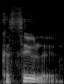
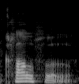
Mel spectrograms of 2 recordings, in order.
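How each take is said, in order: First: It sounds smooth, with ordinary English sounds. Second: It sounds throaty, like coughing. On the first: It is the practical, widely accepted form. "the pronunciation that is widely accepted and used today" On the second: It is meant as an alien tongue. "the most common being Clolhl ... sounds like you're about to cough up a furball"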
